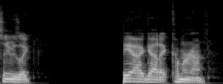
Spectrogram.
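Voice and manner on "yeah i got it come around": mock, imitated slurred speech. Retelling a drive-through order taken by a stoned worker: imitating slurred speech. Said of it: "very, like, slurred at us".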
